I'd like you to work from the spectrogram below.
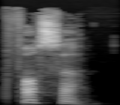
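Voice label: "fossa", English, British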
